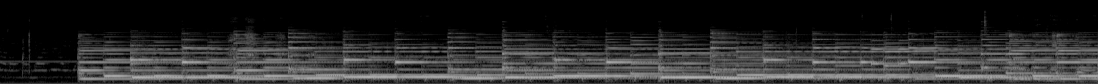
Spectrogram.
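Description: Digital piano being played: a melody of changing notes over held lower notes, starting suddenly about a second in and going on steadily.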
